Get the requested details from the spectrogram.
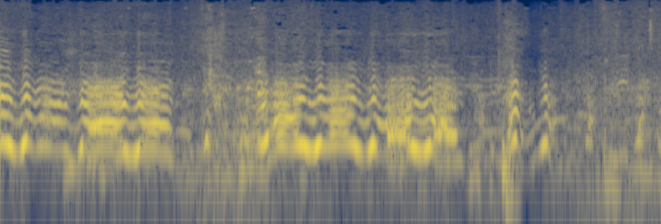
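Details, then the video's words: Husky singing: a continuous run of wavering, yodelling howls and whines that rise and fall in pitch, loud and close, ending in shorter broken yelps. "Funny husky - sing songs"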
